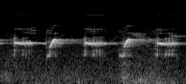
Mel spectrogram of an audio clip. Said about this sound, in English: This is a honey guide, a small bird, usually brown, that lives in Africa and Asia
